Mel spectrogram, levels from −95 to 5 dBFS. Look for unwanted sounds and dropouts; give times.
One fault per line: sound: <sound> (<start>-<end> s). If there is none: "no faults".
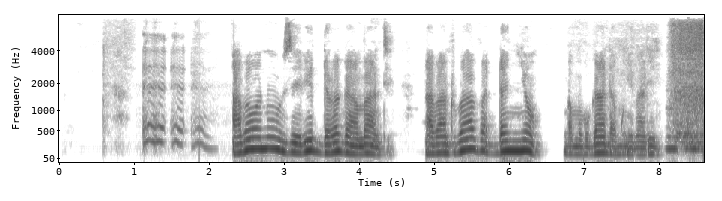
sound: throat clearing (1.1-2.1 s)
